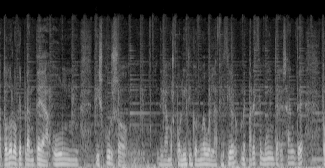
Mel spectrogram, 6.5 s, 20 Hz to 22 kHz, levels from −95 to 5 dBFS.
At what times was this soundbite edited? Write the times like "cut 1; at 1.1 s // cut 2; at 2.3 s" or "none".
none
